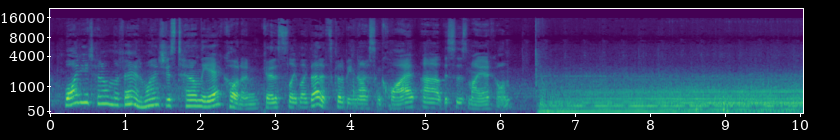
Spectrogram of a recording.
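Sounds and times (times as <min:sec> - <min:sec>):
air conditioner motor hum: 0:00.0 - 0:10.0.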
